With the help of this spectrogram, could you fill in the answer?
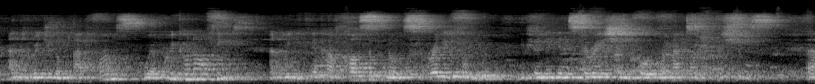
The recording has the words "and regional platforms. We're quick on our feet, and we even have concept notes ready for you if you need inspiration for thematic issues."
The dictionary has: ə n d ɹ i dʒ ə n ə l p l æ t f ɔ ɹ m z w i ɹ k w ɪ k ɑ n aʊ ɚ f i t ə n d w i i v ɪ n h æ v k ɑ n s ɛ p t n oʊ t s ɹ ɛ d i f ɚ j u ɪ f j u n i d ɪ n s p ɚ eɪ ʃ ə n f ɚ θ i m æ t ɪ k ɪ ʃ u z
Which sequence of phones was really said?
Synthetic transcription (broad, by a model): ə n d ɹ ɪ dʒ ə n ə l p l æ t f ɔ ɹ m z w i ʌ k w ɪ k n aʊ ɚ f i t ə n w i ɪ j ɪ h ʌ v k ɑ s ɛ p n oʊ t s ɹ ɛ d i f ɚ j u ɪ f j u l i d ɪ n s p ɚ eɪ ʃ ə n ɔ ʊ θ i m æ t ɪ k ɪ ʃ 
